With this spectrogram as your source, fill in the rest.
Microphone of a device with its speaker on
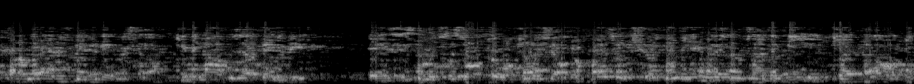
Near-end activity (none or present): none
